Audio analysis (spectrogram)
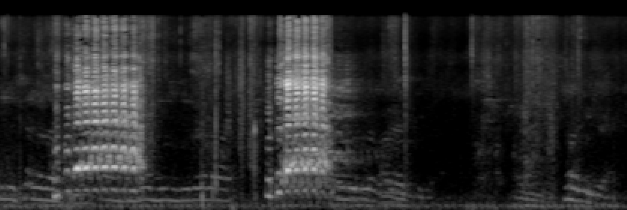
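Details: Goat in Bangladesh giving two loud, harsh, quavering bleats about two seconds apart, each lasting roughly half a second, with softer murmuring calls and a steady low hum between them.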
